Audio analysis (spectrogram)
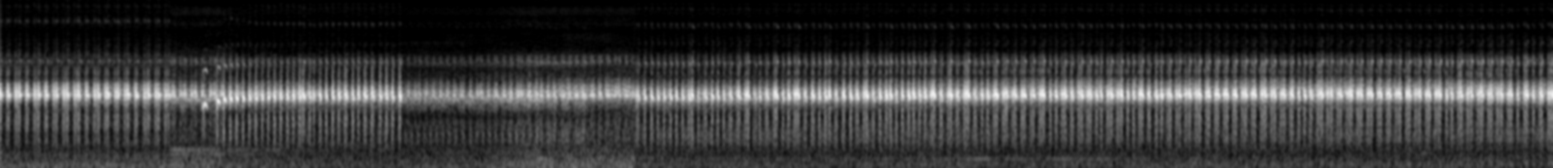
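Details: A male toad calls late at night during the breeding season to draw a mate: a continuous, fast pulsed trill at steady mid pitch that briefly dips in loudness, then carries on unbroken.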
